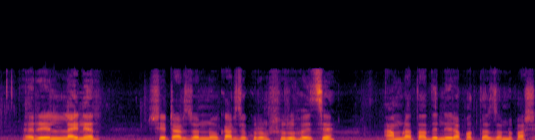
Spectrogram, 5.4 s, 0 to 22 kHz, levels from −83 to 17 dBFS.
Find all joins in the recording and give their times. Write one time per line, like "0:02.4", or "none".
none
